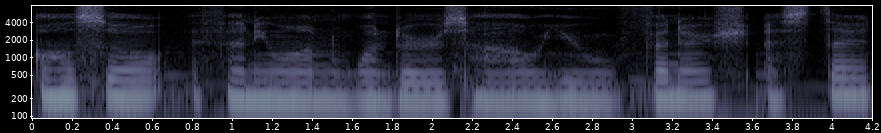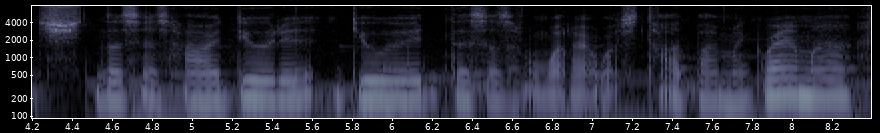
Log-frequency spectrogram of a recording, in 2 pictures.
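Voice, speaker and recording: In a non-native accent, a woman speaks at a medium pitch and a fairly slow pace. Her intonation is monotone and flat, with hardly any pauses. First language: not English. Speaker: fashion student vlogger. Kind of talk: casual vlog talk. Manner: halting, many fillers and restarts.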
